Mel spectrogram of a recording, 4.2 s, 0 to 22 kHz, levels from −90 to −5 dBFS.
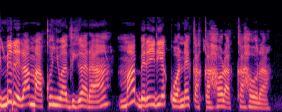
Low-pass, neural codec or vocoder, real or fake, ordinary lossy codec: none; vocoder, 24 kHz, 100 mel bands, Vocos; fake; none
